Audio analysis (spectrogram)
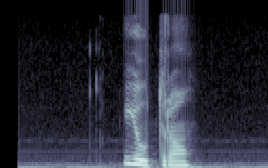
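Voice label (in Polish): "jutro", Polish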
